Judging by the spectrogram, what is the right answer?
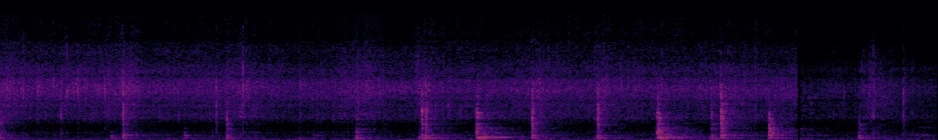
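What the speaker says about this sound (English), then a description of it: "Add some oil to the pan, add the lemongrass and the ginger to saute briefly." Lemongrass and ginger sauté in oil in a pan, a steady close sizzle broken by a regular series of spatula scrapes and stirs about every half second.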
